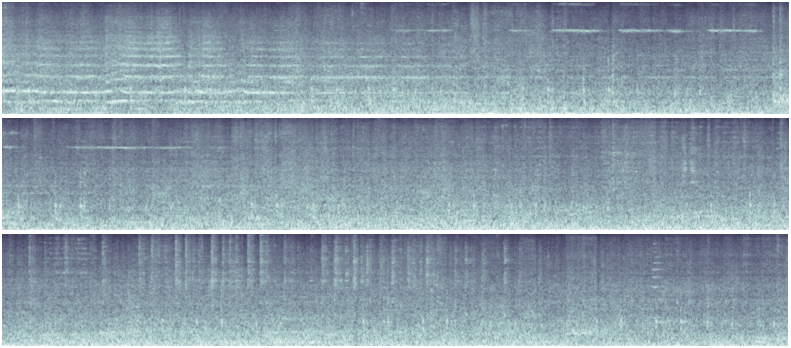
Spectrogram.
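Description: Freight cars of a mixed freight train rolling past close by: a steady heavy rumble with wheels clacking over the rail joints. There is a wavering pitched squeal in the first few seconds, and a thin high wheel squeal comes and goes a few seconds later.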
